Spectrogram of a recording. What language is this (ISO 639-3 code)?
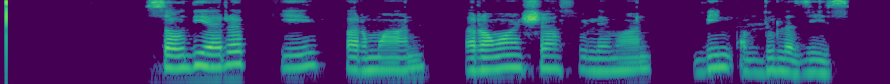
urd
